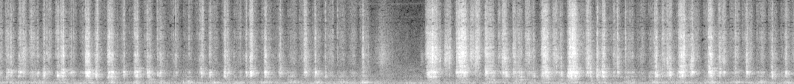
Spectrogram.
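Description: A wooden stylus scratches repeated short strokes into the black coating of a flat scratch art card made of black coated paper. The bright, dry scratching comes in quick, uneven rasps, with a brief pause just before the halfway point before the strokes resume.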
